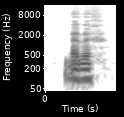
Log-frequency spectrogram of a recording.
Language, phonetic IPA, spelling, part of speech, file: Polish, [ˈbɛbɛx], bebech, noun, LL-Q809 (pol)-bebech.wav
